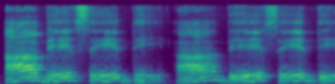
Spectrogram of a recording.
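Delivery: আ, বে, সে, দে spaced out letter by letter; teacher reciting the Portuguese alphabet aloud. Shown as a demonstration. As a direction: chant the letters slowly like for children. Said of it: "আমি যদি এখন একটু বলার চেষ্টা করি".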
